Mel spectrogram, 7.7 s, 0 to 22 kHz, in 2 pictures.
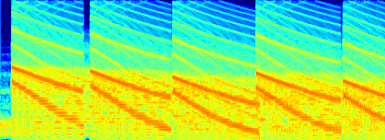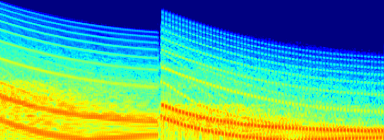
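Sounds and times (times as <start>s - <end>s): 
modulated saw synth: 0.1s - 7.5s.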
